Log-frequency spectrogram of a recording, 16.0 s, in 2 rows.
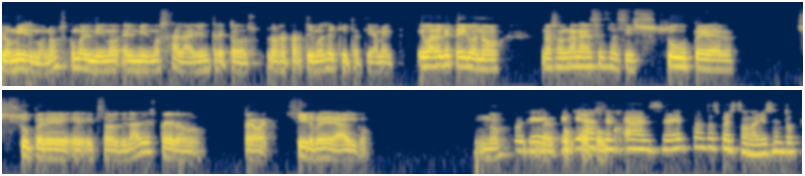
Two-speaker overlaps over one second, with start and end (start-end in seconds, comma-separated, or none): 13.1-14.3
